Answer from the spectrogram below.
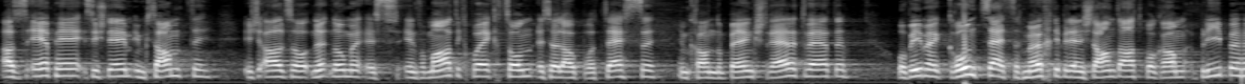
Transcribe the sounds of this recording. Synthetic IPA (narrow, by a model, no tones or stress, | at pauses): ʔalsoseːpʰeːsiʃteːmɪmksamtə | ʔɪʃalsonʏdnʊməʔəsɪnfɔʁmaːtikpʁɔjɛktsɔndnɛssœlaʊpʁɔt͡sɛsəɪmkʰant̪onbɛŋkʃtʁɛːlətvɛɐʁdə | vobiːməɡ̥ʁʊntsɛt͡slɪχmœχtibɪdɛnəʃtandaɐtpʁɔɡ̥ʁamb̥liːb̥ə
